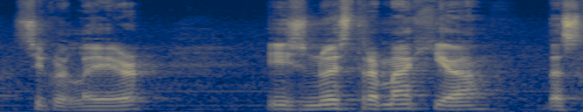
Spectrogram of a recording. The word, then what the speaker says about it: Nuestra Magia: Cultures or Nalak and they're coming up with Nestra Mahia. Secret Layer is Nestra Mahia. That's how it's pronounced.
